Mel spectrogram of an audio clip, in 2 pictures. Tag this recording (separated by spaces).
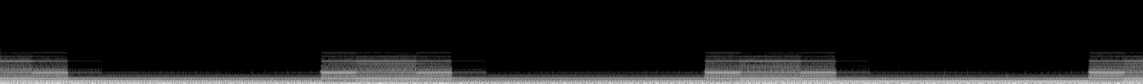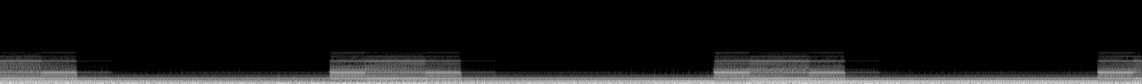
oscillator sound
